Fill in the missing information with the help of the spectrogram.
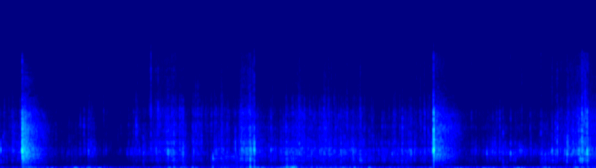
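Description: A large sheet of clear plastic bubble wrap with air-filled bubbles is squeezed and crushed by pink-painted fingertips and nails. Sharp, bright pops stand out over a steady crinkling and crackling of the plastic, with a low rumble underneath.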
